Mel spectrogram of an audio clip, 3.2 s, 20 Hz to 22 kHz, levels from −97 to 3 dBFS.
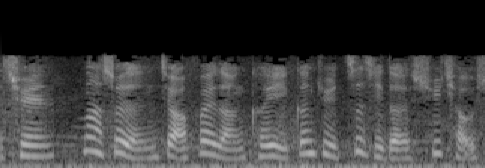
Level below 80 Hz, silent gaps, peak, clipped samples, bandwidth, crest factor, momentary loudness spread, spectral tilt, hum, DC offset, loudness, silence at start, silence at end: -46 dBFS; none; -16 dBFS; under 0.1%; 7 kHz; 18 dB; 6 LU; -2 dB/octave; none; under 0.1%; -33 LUFS; 0 s; 0 s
